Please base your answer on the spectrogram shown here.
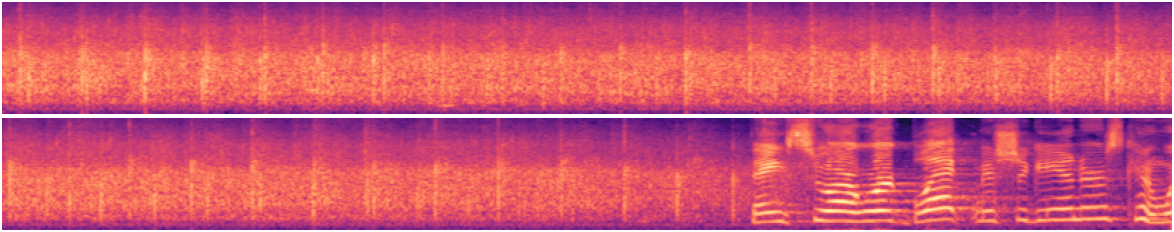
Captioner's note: applause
